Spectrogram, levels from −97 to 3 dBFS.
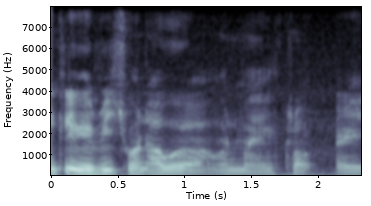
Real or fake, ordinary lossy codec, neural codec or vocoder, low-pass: real; none; none; none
